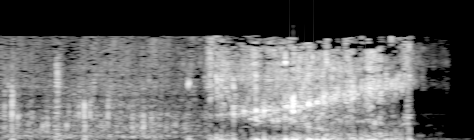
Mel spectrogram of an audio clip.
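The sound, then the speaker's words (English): Boiling water is poured steadily into a container of instant noodles, the splashing pour growing louder and rising in pitch as it fills, then stopping abruptly. “When the water is boiling, add the water to the noodles.”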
